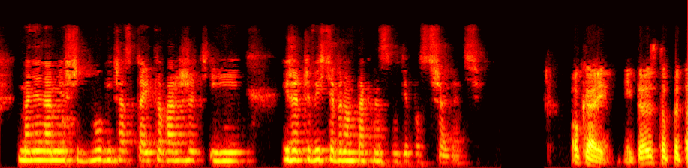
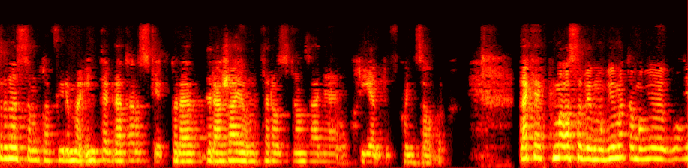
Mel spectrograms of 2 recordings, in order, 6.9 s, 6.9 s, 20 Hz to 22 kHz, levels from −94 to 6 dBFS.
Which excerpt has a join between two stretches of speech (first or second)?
second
